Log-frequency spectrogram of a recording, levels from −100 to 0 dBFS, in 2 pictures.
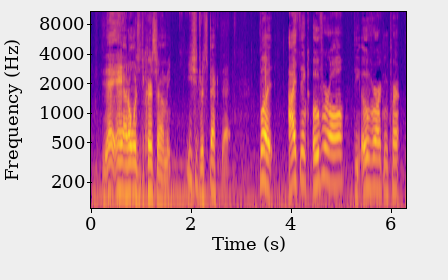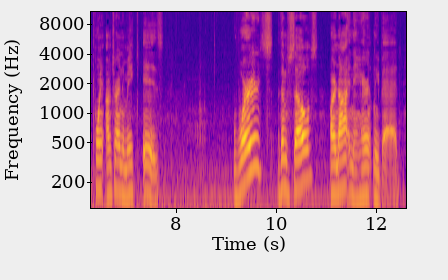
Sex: male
